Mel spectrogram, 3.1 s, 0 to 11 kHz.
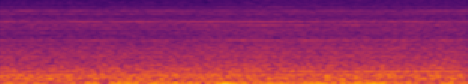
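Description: A jet aircraft engine in the DCS flight simulator at around 130 knots produces a constant loud roar with a thin steady whine, unvarying and with no voices.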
